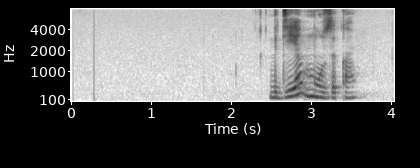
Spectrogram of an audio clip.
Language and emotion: Russian, neutral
